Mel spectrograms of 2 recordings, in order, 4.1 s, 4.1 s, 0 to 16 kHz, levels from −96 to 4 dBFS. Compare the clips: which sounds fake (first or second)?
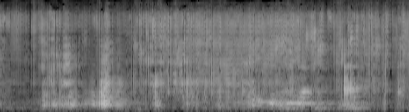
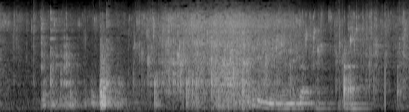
first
